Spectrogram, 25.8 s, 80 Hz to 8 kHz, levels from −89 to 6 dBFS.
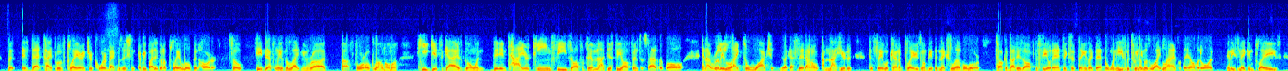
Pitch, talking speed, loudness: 135 Hz, 235 wpm, -19 LUFS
